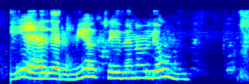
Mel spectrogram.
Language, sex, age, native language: Icelandic, female, 14, Icelandic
